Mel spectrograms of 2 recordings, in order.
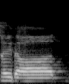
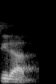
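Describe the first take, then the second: First: The first syllable is rounded and heavy. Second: The first syllable is plain and unrounded. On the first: The speaker calls it right. "একটু উচ্চারণটা গোল করে" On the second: The speaker calls it wrong. "Normal সিনের সি এর মতো সি বললে হবে না"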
